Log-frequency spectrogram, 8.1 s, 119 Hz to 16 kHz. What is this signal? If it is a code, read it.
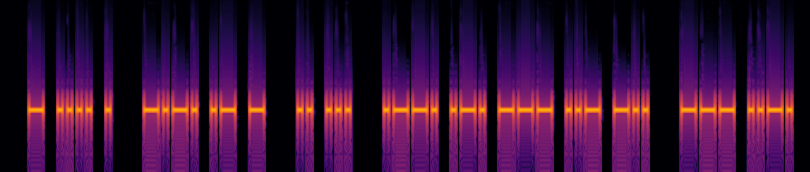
Morse code, heard as a keyed tone, about 25 wpm, 700 Hz. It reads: THE CAT IS PROUD OF
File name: practice / 25wpm / Sentences with 2-Word Phrases - 25wpm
